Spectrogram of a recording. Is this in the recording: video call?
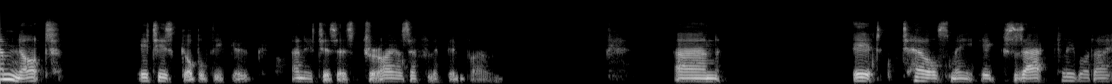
yes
